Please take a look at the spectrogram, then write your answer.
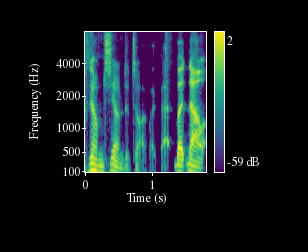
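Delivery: ordinary talk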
